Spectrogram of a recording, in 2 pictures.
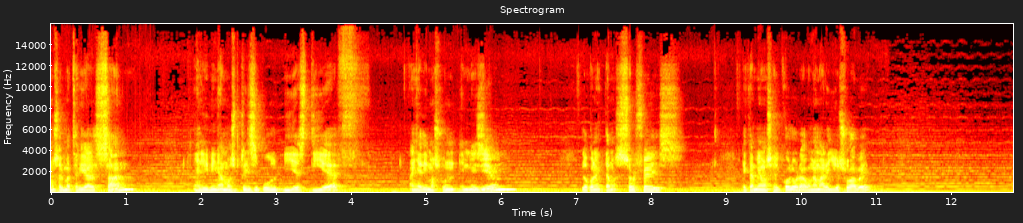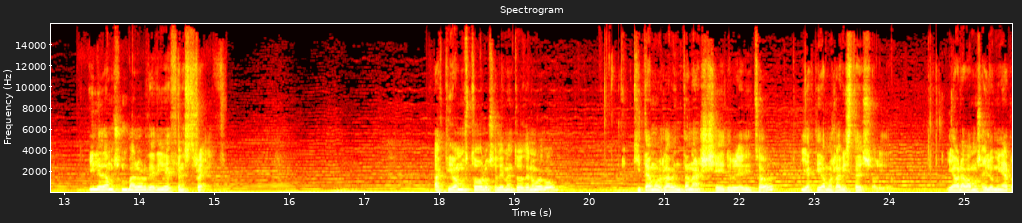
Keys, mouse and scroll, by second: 2.6 Delete, 3.4 ctrl+shift+a, 4.1 typing, 13.8 typing, 20.9 n.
